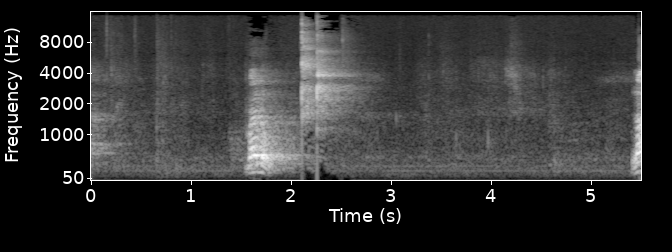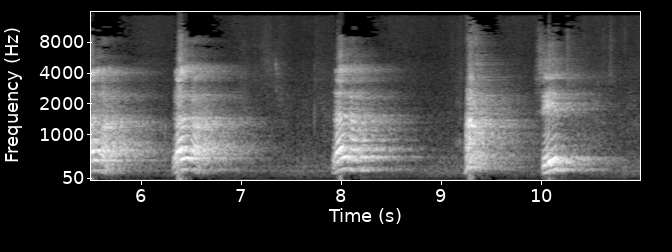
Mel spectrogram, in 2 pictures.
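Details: Jack Russell Terrier during trick training, 180 days along: seven sharp, harmonic barks in pairs and singles, each with a hard onset and quick decay, separated by short pauses, with faint human voice between them.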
